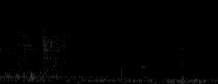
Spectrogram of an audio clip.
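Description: A kitten's paws scampering on a hardwood floor, a quick flurry of faint patters in the first second as it chases a laser dot.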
